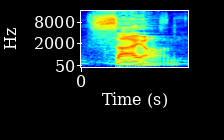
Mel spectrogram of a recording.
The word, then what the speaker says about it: Scion: upon me okay so Scion like psychic okay appreciate the pronunciation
